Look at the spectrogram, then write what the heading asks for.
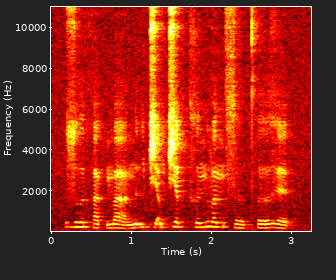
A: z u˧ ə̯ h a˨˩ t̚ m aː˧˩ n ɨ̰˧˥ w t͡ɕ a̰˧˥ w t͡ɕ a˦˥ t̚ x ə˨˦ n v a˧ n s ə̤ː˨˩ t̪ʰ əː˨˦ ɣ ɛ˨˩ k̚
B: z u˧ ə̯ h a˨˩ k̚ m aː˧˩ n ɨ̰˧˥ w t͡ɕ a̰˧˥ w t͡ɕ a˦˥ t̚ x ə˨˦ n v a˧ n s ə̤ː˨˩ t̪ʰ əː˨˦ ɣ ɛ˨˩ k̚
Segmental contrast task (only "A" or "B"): B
